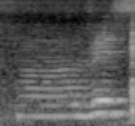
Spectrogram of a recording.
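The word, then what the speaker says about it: wrist: डब्ल्यू से आता है इसे भी। रिस्ट मतलब डब्ल्यू साइलेंट है।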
